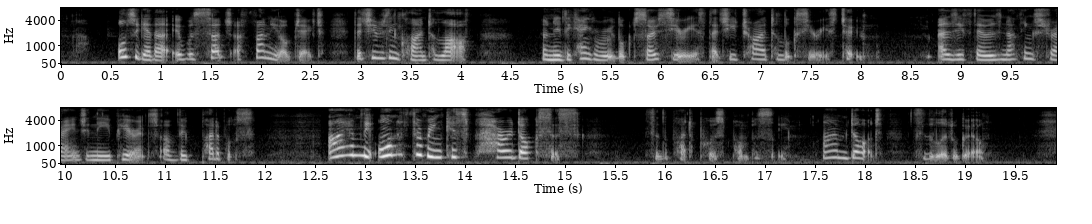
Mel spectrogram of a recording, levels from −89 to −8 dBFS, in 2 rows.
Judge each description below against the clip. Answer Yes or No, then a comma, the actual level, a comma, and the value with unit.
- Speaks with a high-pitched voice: Yes, very high, 290 Hz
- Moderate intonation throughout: No, wide, 7.9 semitones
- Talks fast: No, average, 165 wpm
